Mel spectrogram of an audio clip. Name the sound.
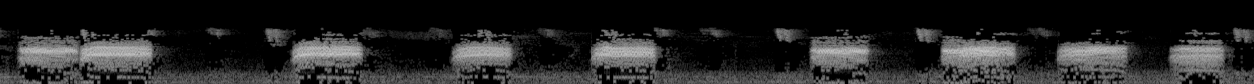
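rooks cawing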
